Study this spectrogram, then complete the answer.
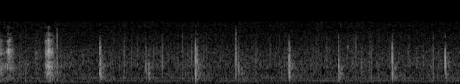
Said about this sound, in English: And one night, quite late, Jim hears the clanging of the outer gate and hollow ring of footsteps approaching down the long, stone-flagged corridor leading to his cell.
